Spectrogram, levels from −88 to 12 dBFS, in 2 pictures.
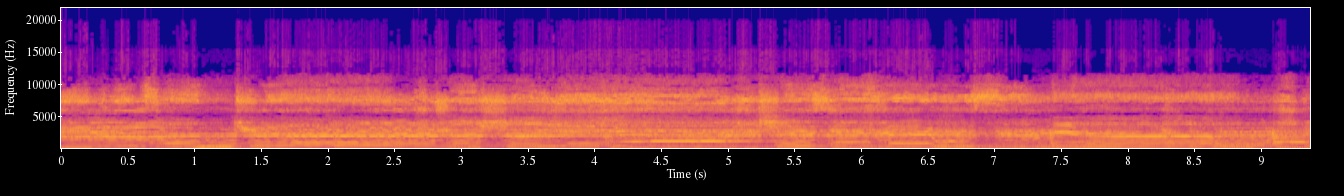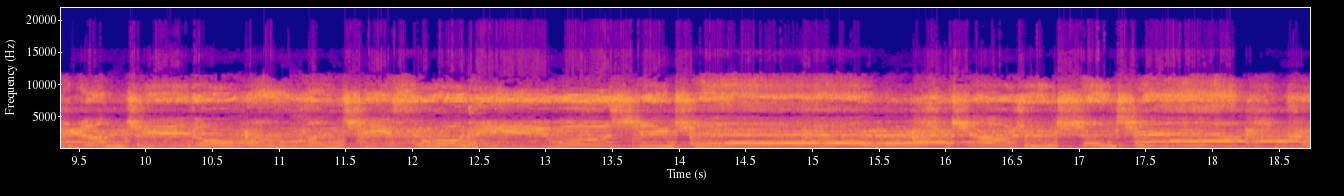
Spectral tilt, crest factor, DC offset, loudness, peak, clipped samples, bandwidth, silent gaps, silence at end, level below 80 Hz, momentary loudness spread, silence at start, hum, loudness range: -0.5 dB/octave; 10 dB; under 0.1%; -7 LUFS; 0 dBFS; under 0.1%; over 20 kHz; none; 0 s; -30 dBFS; 3 LU; 0 s; none; 2 LU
